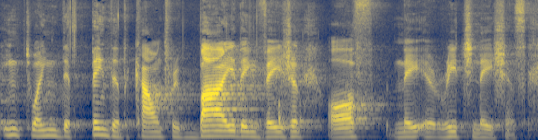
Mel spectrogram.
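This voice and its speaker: Over noticeable background noise, a man with a Portuguese accent speaks at a moderate pace. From Brazil. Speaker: journalist and professor. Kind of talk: reading a prepared text on a panel.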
